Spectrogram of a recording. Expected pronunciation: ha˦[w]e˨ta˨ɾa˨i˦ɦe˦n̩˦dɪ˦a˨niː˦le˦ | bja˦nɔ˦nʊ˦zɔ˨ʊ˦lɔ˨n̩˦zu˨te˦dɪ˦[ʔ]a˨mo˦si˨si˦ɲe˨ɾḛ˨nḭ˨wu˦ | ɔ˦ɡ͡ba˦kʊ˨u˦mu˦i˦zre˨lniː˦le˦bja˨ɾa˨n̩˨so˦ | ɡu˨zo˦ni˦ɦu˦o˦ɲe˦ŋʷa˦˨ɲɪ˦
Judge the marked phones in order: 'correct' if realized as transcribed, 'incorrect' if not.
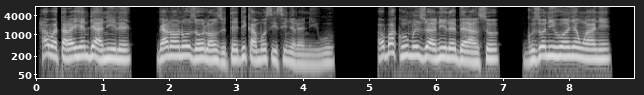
correct, incorrect

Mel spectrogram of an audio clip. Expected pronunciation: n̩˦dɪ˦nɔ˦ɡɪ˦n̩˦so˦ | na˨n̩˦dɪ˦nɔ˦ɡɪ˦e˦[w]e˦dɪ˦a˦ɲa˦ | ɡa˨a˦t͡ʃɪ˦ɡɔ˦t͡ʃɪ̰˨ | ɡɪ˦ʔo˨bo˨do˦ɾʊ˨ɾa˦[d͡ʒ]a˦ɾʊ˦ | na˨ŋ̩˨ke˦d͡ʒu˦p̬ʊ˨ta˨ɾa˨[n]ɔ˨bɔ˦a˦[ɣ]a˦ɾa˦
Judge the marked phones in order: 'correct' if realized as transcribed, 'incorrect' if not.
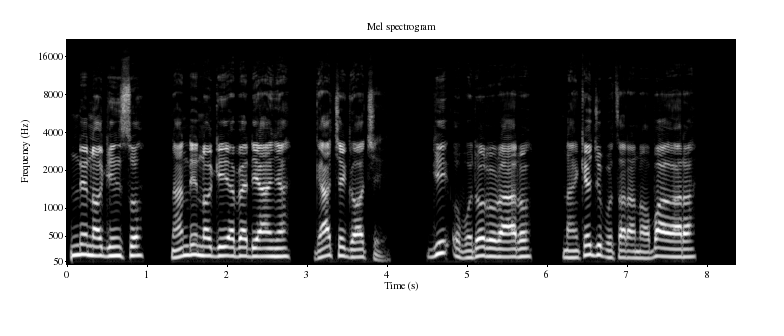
incorrect, incorrect, correct, correct

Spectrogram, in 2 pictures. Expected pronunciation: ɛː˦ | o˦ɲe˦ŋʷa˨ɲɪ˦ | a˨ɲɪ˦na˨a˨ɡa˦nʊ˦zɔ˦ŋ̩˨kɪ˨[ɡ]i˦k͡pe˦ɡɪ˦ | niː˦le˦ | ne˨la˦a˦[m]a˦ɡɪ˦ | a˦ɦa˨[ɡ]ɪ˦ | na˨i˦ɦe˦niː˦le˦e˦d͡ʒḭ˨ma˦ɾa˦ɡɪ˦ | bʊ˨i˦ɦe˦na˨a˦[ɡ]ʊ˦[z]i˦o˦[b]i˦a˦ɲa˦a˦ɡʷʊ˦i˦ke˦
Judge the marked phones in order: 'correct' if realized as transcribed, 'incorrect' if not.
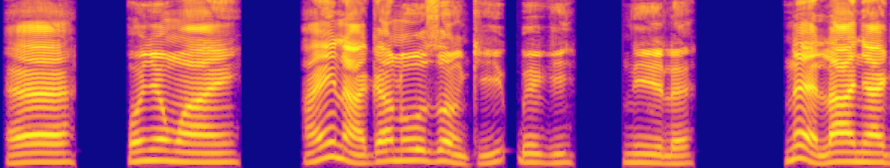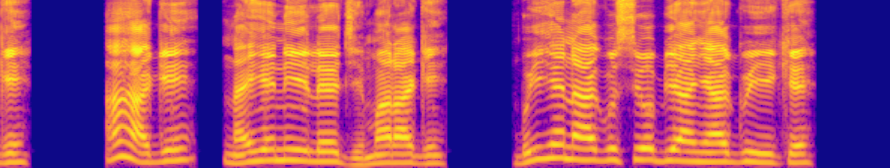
incorrect, incorrect, correct, correct, incorrect, correct

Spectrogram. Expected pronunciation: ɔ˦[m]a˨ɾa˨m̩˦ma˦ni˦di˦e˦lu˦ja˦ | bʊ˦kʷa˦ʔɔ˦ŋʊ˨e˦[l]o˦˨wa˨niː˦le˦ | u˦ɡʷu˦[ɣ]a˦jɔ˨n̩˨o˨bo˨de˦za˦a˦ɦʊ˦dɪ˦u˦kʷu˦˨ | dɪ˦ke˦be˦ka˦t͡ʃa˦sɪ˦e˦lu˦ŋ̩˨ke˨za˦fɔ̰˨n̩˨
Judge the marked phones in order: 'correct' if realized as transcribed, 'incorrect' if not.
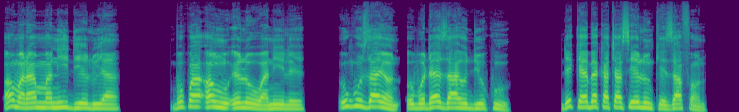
correct, correct, incorrect

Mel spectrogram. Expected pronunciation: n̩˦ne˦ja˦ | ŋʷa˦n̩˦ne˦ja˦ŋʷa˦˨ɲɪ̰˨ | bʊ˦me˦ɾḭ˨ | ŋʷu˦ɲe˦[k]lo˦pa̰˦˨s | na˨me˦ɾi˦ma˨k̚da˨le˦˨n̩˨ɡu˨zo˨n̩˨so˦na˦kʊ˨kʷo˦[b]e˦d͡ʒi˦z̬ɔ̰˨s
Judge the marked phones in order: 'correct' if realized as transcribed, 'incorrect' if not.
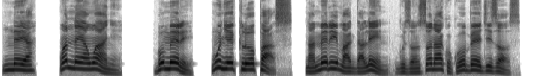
correct, correct

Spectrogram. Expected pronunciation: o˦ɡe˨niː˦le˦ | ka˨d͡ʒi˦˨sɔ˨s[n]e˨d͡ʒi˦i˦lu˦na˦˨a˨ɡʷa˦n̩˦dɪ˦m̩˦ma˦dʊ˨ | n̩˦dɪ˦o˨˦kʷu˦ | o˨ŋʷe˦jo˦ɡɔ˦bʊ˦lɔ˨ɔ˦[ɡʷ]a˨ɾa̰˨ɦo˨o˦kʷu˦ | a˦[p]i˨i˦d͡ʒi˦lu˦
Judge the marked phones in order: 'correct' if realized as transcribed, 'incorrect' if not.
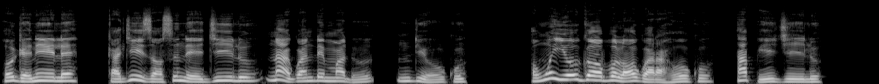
correct, correct, correct

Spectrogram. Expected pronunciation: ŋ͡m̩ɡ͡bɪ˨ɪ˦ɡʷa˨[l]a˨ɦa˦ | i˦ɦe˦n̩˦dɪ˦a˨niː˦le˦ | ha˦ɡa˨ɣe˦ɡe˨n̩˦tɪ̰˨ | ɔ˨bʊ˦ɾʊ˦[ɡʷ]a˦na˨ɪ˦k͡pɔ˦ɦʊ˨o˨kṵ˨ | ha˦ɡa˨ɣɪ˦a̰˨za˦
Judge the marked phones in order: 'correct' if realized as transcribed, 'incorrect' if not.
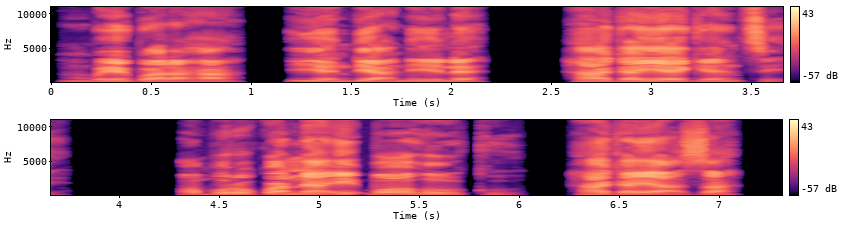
incorrect, incorrect

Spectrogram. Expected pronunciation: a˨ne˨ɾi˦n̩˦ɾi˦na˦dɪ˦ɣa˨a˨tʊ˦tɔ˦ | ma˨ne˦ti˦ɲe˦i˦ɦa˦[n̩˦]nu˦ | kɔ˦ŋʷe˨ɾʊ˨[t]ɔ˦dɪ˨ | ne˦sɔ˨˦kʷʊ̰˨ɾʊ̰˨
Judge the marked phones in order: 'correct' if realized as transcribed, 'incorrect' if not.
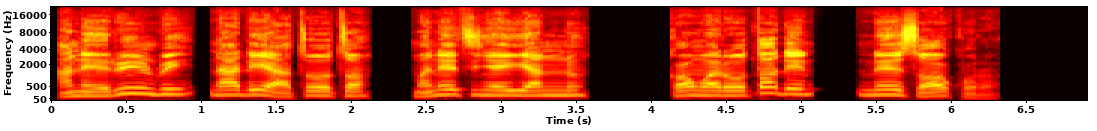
correct, correct

